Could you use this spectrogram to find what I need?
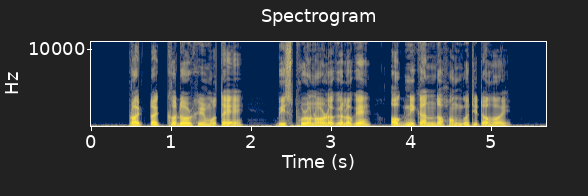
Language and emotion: Assamese, neutral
